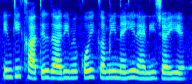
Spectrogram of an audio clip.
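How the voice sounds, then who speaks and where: A sharp-tongued, scolding mother-in-law from a storybook, as a woman narrator puts her on. The voice sits fairly high but sounds mellow and soft-edged, and she talks down to everyone with taunts. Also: fairly even intonation, normal speed, slight background noise, close to an everyday voice. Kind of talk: storybook character voice.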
